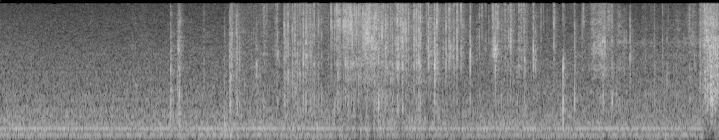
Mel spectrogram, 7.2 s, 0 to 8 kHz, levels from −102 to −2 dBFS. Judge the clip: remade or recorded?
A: recorded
